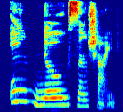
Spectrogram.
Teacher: Esse T do ain't some e a gente liga os dois N's.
